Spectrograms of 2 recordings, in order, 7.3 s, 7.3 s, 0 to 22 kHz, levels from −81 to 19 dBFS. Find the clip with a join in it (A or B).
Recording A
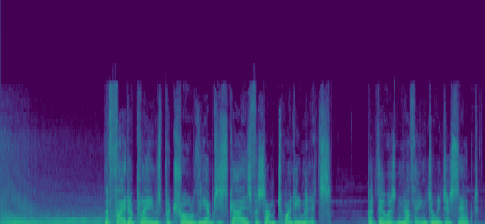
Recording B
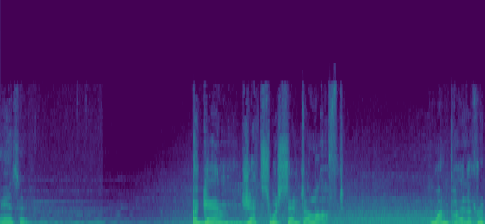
A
